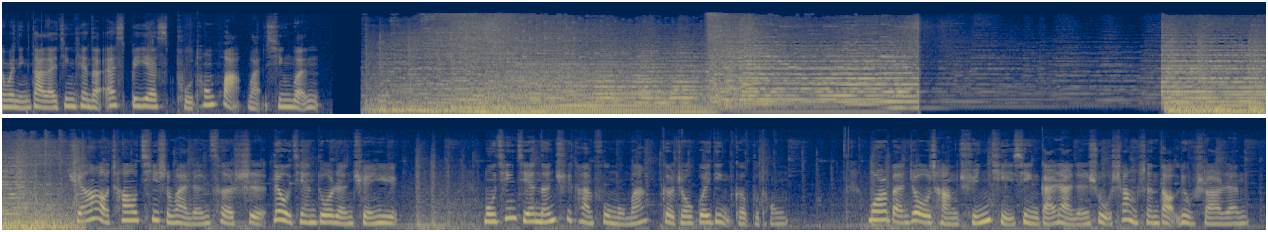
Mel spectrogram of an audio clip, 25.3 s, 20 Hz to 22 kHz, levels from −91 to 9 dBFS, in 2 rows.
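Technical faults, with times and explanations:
9.17–11.60 s, one channel inverted: the sound suddenly drops by about 24 dB and goes faint, with the centre content largely gone. That's likely one stereo side flipped in polarity, so whatever both channels share cancels in the mono sum.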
